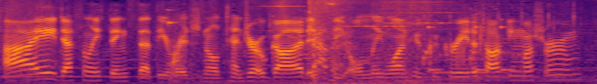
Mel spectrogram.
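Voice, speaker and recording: A man's voice: fairly high pitch, normal speed. A man chatting casually as he streams a game, rambling with mock-exasperated asides. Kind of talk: casual livestream chat while gaming. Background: loud game music.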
